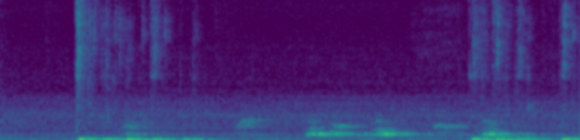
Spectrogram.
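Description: Typing on a computer keyboard: a run of keystrokes, a pause, then another run near the end.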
